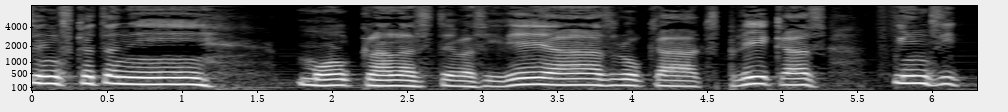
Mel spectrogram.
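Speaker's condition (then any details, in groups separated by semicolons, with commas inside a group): Down syndrome; congenital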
